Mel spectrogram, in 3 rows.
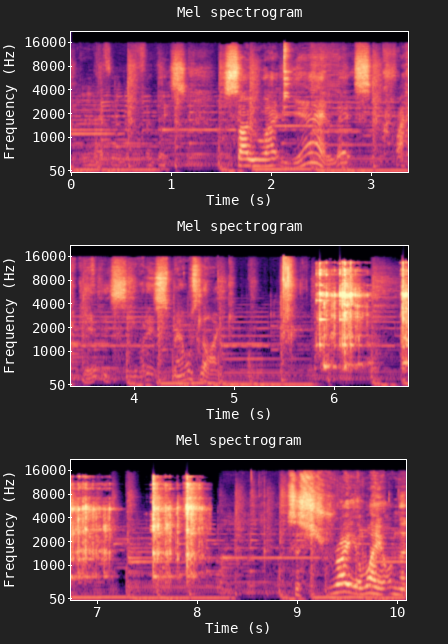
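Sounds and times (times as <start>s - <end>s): background music: 0.0s - 10.0s
bottle stopper squeaking and clinking: 5.5s - 8.1s.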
